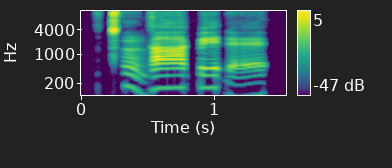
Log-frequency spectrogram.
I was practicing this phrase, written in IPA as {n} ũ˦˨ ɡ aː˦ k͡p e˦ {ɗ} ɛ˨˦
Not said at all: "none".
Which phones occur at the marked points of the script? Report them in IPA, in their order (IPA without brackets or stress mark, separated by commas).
tʰ, ɗ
